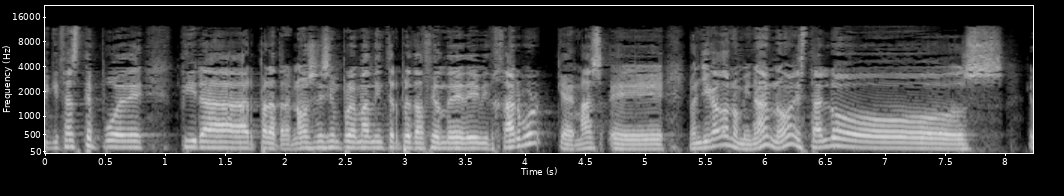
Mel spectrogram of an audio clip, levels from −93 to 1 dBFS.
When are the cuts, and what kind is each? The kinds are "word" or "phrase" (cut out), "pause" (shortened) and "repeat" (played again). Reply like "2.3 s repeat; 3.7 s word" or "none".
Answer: none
